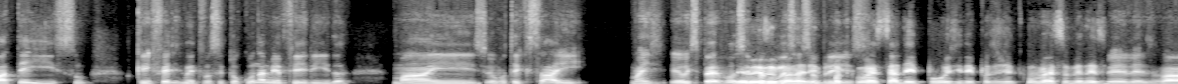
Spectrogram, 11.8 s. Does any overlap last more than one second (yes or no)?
yes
